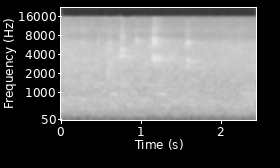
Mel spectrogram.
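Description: A football knocking against a hard court surface as it is kicked and bounces, with a sharp knock right at the start, over the steady noise of the game.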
